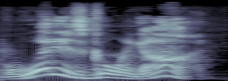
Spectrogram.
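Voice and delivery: high-pitched retold demand; mock alarmed demand. Manager running up to the fight, mock-exasperated demand. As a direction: imitate a manager breaking up a commotion.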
